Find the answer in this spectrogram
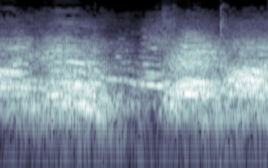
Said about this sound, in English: It got really rowdy. There was booing and chanting and singing.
